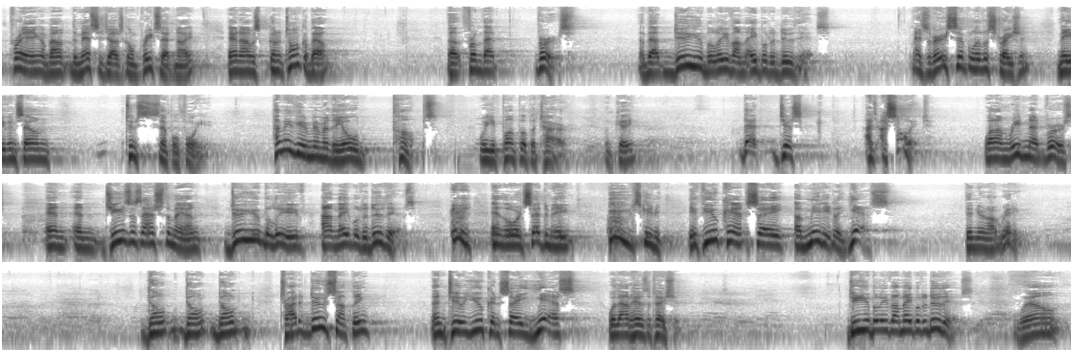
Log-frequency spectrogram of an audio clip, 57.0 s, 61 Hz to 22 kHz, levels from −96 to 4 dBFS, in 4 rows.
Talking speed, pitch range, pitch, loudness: 135 wpm, 175-235 Hz, 200 Hz, -19 LUFS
